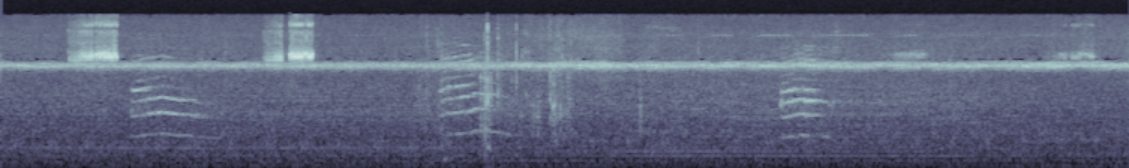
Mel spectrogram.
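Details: Former stray orange-and-white kitten, now nearly a house cat, meowing back at a chirping cricket indoors in Japan. Three short bent meows come about two seconds apart over the cricket's continuous high, shrill trill.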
